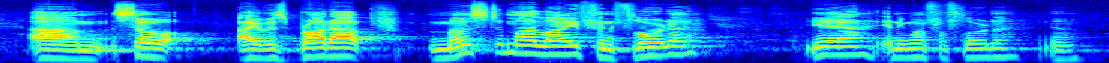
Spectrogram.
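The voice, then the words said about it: American accent, slightly English-tinged. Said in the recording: “as you can probably guess from my accent, hopefully I'm not taking on too much an English accent ... you could probably still tell that I'm American”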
